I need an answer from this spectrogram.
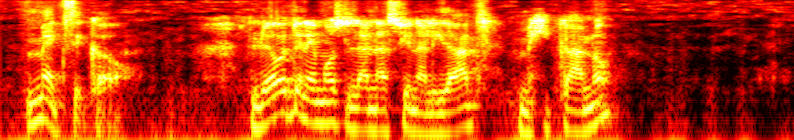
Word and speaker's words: México: segunda sílaba méxico méxico/la el acento en la primera sílaba méxico luego tenemos la nacionalidad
